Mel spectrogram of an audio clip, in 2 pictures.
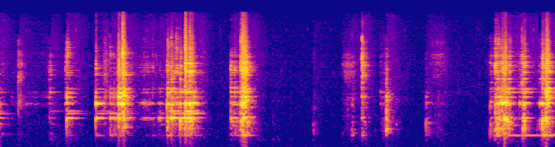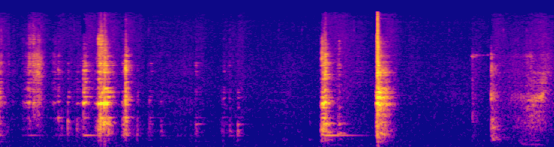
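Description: Metal engine parts and tools clinking and tapping as the rocker cover and its fittings go back onto the engine. The knocks come irregularly and in clusters, each ringing briefly at the same few pitches.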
